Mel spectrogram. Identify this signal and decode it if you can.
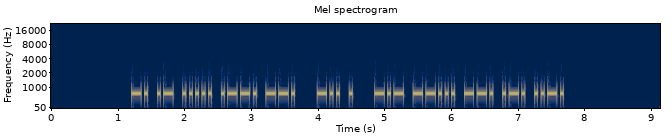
Morse code, heard as a keyed tone, about 25 wpm, 700 Hz. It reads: NA5PG DE K7GRF
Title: USA Callsign DE Callsign - 5 Characters - 25wpm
